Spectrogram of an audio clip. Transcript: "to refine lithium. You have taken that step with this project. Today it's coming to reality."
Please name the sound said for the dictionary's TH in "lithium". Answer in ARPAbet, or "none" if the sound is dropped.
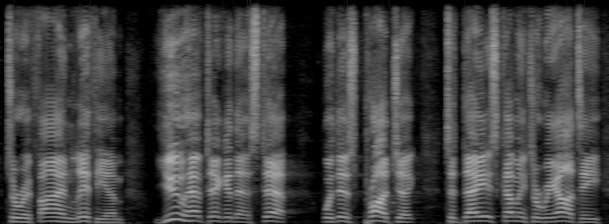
TH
